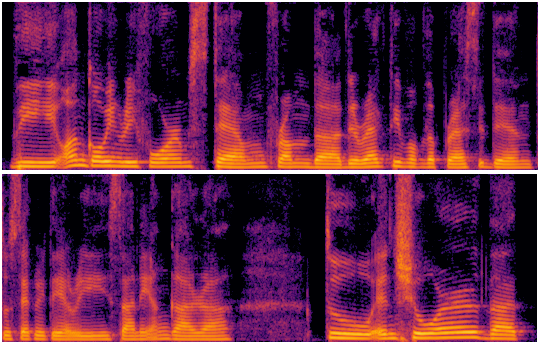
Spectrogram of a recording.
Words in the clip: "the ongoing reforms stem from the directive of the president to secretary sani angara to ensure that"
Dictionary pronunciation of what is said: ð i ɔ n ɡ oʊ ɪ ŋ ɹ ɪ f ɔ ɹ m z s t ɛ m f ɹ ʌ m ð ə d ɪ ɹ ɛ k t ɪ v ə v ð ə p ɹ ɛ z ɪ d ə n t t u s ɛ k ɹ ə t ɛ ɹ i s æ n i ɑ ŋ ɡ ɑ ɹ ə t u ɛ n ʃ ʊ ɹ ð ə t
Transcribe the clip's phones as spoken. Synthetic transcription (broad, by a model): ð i ɔ n ɡ oʊ ɪ ŋ ɹ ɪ f ɔ ɹ m s t ɛ m f ɹ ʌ m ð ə d ɪ ɹ ɛ k t ɪ v ə v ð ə p ɹ ɛ s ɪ d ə n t t u s ɛ k ɹ ə t ɛ ɹ i s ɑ n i ɑ ŋ ɡ ɑ ɹ ə t u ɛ n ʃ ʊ ɹ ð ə t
